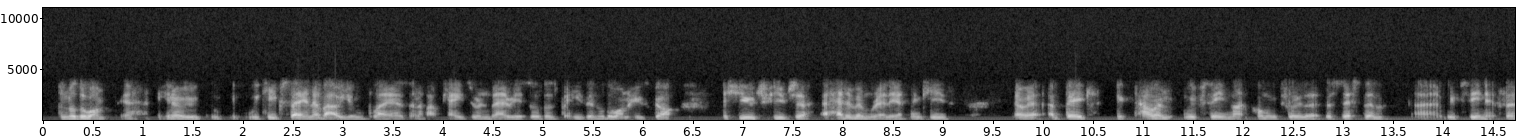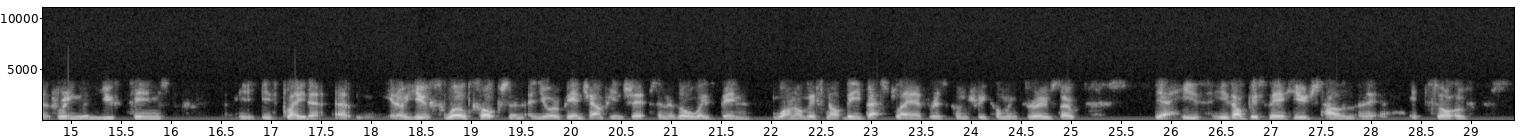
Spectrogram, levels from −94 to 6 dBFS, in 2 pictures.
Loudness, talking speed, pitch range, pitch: -23 LUFS, 200 wpm, 80-90 Hz, 85 Hz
